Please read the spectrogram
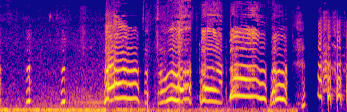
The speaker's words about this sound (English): There's the Will Ferrell goat as well. I play that fairly regularly as well. This is a goat that sounds like Will Ferrell in distress. So it's Will Ferrell upset about something.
